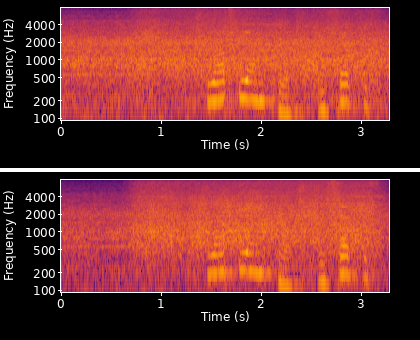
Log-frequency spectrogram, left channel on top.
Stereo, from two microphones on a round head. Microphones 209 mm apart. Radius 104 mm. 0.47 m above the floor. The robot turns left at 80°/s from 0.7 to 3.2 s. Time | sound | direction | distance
1.5 | a man speaking | 100° left | 1.0 m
